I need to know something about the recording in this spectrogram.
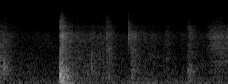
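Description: Long wooden board being turned over by hand on a work table: one short knock about half a second in, then a few lighter taps.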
